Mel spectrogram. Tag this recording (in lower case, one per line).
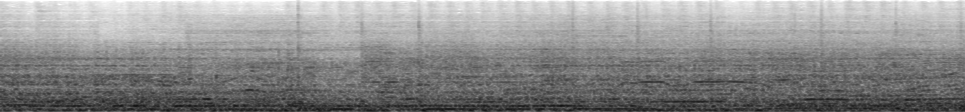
music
